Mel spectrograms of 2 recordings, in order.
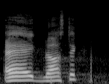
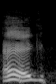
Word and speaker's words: agnostic: Anybody ever heard of agnostic? Okay, we've gone through this before. I just want to touch base on it. What is an agnostic? It's not ag, it's a-gnostic. G-N, the G is silent.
